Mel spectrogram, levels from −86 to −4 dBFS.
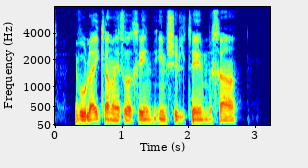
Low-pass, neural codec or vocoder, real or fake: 7.2 kHz; none; real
